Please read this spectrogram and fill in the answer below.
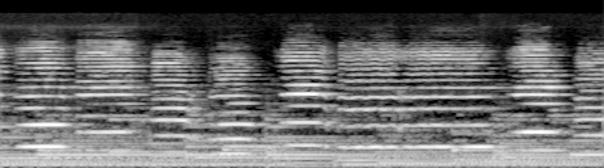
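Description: Violin played by a young student, a slow melody of held notes, over a piano accompaniment. The tune sounds like an old Japanese song.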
